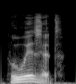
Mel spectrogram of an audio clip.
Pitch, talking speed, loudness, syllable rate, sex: 110 Hz, 235 wpm, -16 LUFS, 6.7 syllables/s, male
